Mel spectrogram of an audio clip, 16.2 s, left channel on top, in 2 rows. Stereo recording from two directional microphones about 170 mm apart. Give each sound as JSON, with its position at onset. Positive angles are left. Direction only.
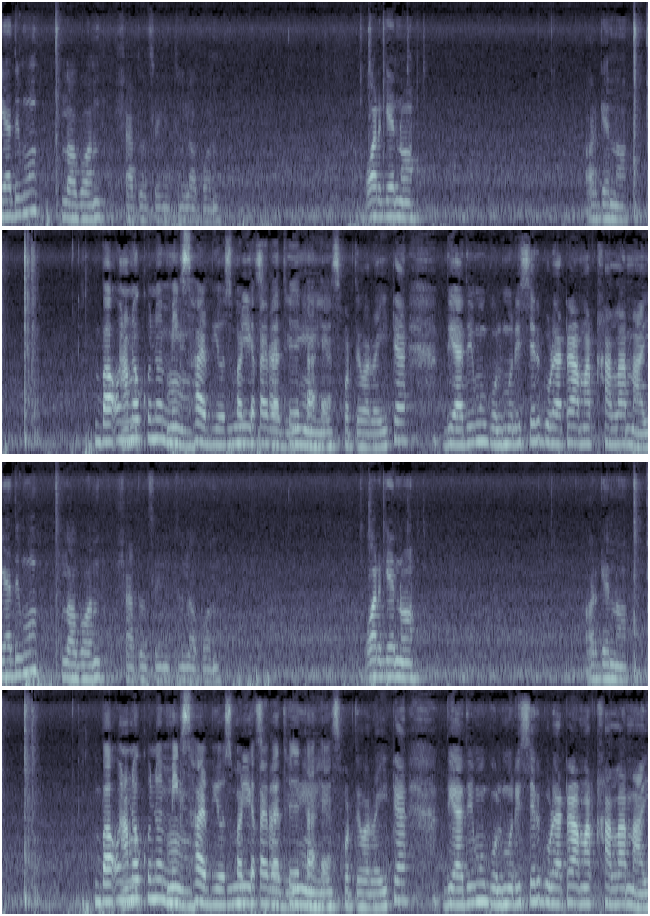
{"t": 0.0, "sound": "a woman's voice", "side_deg": 20}
{"t": 4.6, "sound": "a woman's voice", "side_deg": 15}
{"t": 7.3, "sound": "a woman's voice", "side_deg": 10}
{"t": 7.9, "sound": "typing", "side_deg": 55}
{"t": 9.3, "sound": "a woman's voice", "side_deg": 10}
{"t": 12.3, "sound": "a woman's voice", "side_deg": 15}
